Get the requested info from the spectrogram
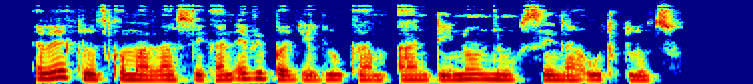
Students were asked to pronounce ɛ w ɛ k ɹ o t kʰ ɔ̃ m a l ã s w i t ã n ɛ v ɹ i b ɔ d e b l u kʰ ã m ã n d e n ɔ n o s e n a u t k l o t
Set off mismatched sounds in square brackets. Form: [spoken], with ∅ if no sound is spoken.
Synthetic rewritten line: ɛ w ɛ k [l] o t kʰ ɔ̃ m a l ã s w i [k] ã n ɛ v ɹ i b ɔ d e [∅] l u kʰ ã m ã n d e n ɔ n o s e n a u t k l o t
